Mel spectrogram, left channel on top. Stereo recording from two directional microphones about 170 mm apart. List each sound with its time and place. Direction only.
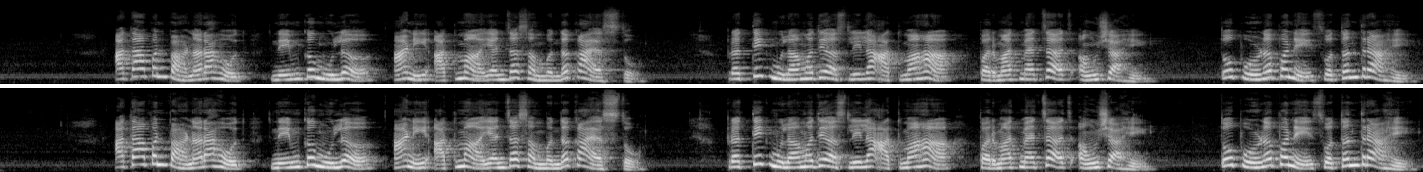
1.1 s speech: 50° right (ahead or behind)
